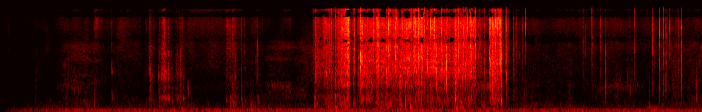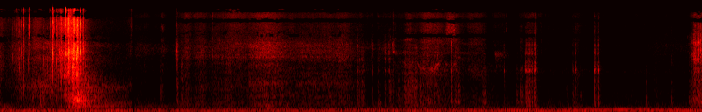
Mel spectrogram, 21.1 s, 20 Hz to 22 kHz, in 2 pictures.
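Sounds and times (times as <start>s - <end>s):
steady low hum: 0.1s - 21.0s
material crinkling and rustling: 4.7s - 11.8s.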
